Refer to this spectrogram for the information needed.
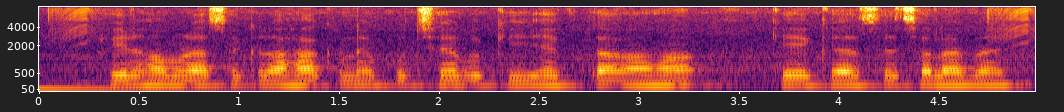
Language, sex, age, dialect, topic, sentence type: Maithili, male, 25-30, Angika, banking, question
